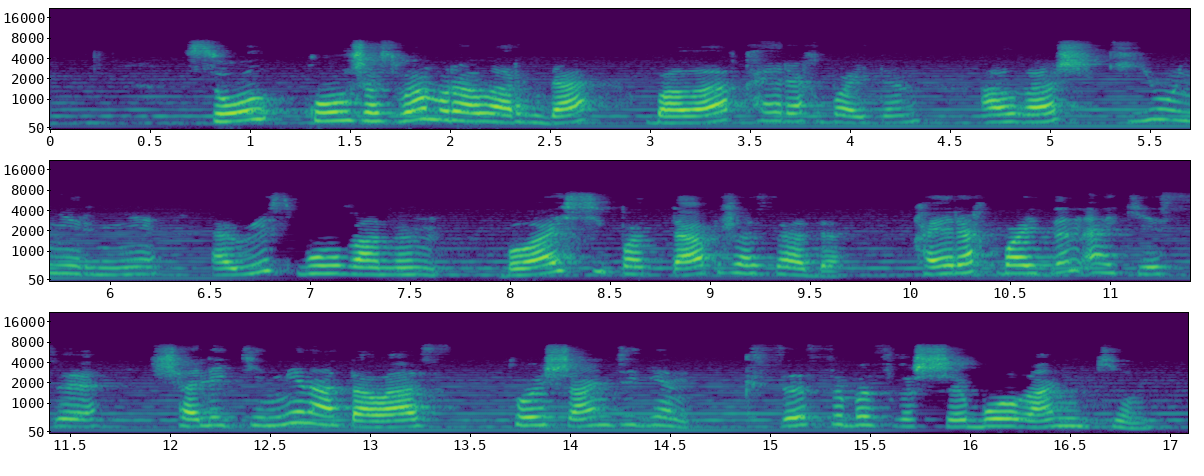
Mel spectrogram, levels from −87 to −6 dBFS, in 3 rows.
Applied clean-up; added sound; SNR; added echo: none; Musical instrument; 20 dB; none.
